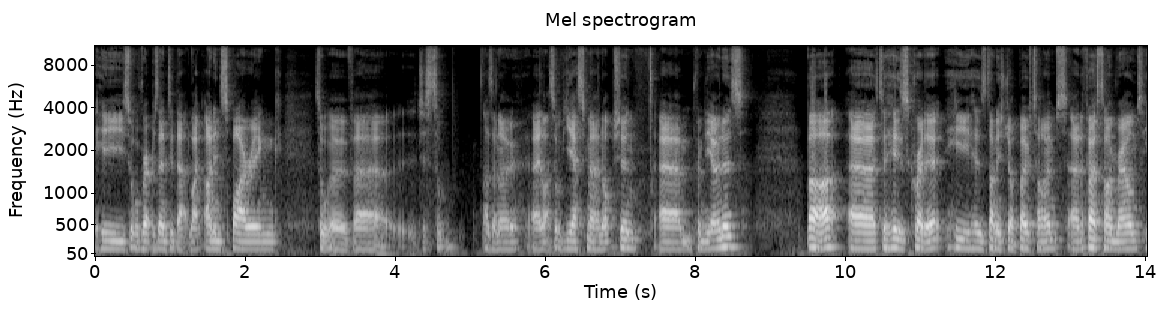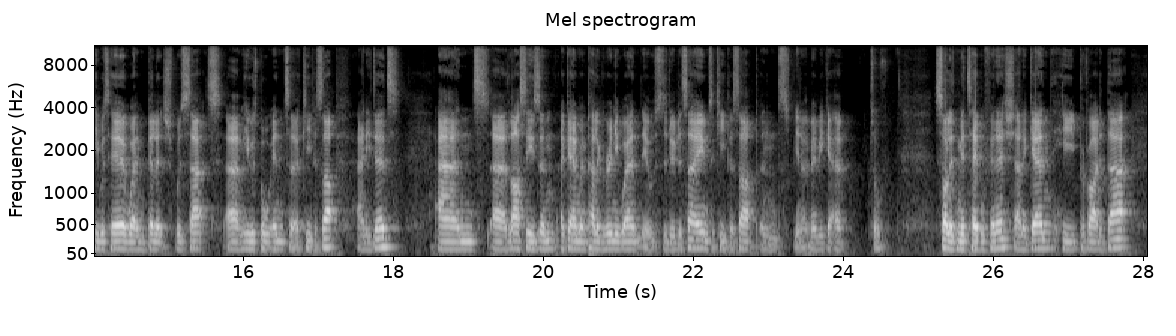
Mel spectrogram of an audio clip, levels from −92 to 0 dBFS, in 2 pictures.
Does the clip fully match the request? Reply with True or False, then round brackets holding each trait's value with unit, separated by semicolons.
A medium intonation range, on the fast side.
False (2.3 semitones; 210 wpm)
